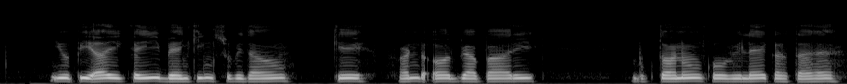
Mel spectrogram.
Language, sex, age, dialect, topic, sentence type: Hindi, male, 18-24, Garhwali, banking, statement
